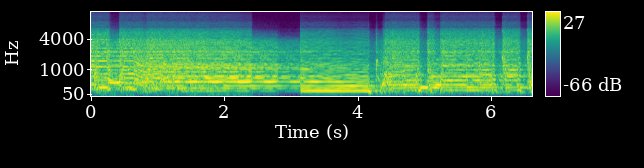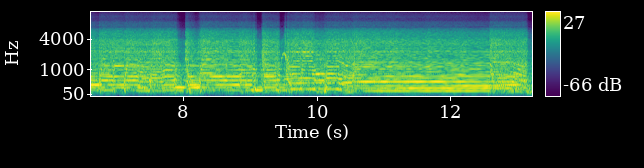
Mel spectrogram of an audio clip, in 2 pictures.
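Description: Electric guitar through the Plexi Danger Zone preset on a Fractal Axe-FX, playing loud, heavily driven chord riffs with a few quick stops, close and continuous, with no talking.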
